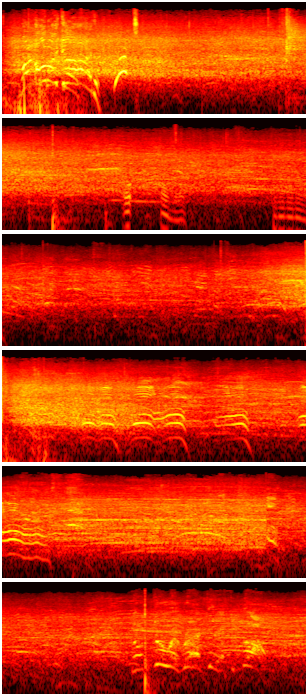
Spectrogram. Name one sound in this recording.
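A large crowd cheers and roars in a big echoing hall.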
